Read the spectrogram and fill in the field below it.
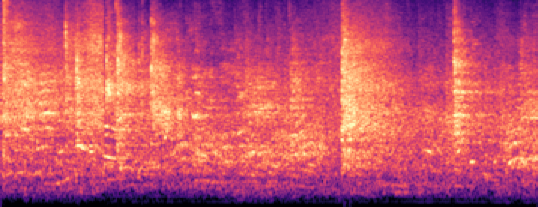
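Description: Ice hockey skates scrape and carve on ice in an echoing rink.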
